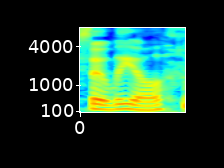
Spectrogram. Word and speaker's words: Soleil: If you're saying it right, it's Soleil.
